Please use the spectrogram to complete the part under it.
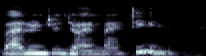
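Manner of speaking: ordinary talk, nothing marked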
